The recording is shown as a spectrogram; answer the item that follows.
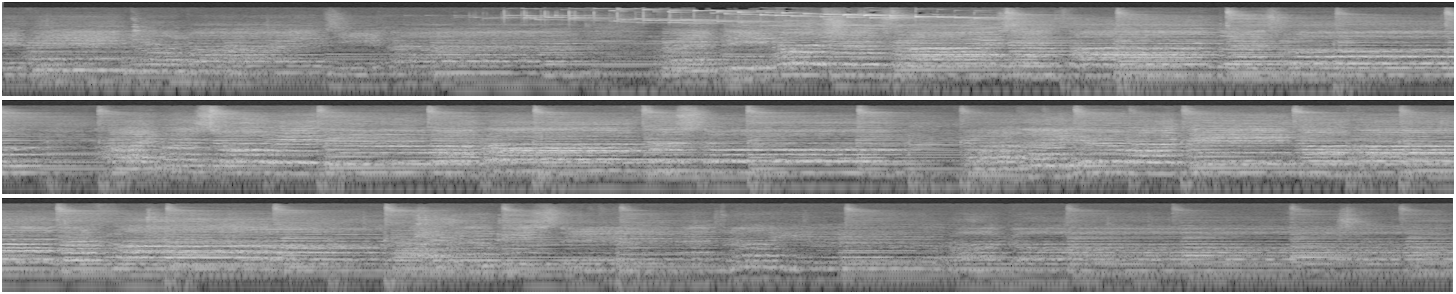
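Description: A mixed choir of men's and women's voices, a Salvation Army songster brigade, singing a sacred song in harmony, in phrases of about six seconds with brief dips between them.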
